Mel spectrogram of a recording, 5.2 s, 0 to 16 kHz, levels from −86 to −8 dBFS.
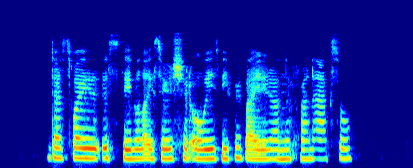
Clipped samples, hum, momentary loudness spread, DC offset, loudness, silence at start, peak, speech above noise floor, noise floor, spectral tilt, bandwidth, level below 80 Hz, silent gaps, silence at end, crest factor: under 0.1%; none; 11 LU; under 0.1%; -30 LUFS; 0.6 s; -16 dBFS; 51 dB; -81 dBFS; -6.5 dB/octave; 7.2 kHz; -84 dBFS; none; 0.8 s; 14 dB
